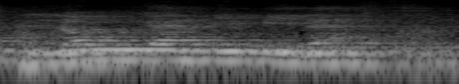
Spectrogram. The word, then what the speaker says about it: longanimidad: Y esa palabra se llama o se pronuncia longanimidad.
